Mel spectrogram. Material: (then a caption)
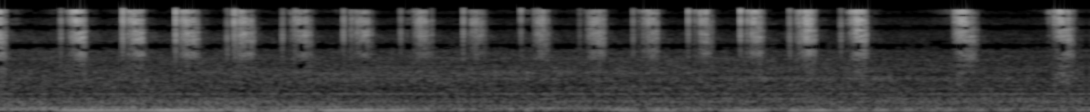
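Concrete. Long pink acrylic nails, on fingers wearing rings, scratch and tap across the rough surface of a flat, solid outdoor concrete sidewalk slab. Short, bright, gritty scratching bursts repeat at a quick, slightly uneven pace, about four per second, over a steady low rumble.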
